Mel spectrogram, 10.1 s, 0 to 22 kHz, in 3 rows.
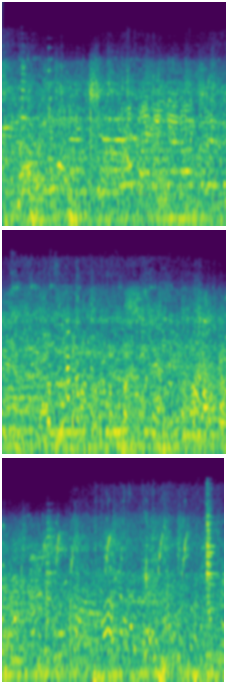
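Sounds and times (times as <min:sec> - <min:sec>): crowd walking and chattering: 0:00.0 - 0:10.0.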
